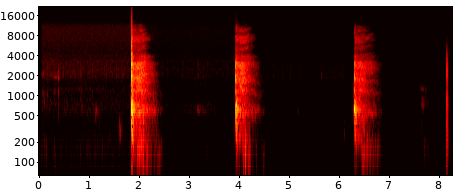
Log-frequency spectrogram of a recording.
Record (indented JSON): {
  "three_cough_length": "8.3 s",
  "three_cough_amplitude": 32768,
  "three_cough_signal_mean_std_ratio": 0.17,
  "survey_phase": "beta (2021-08-13 to 2022-03-07)",
  "age": "65+",
  "gender": "Male",
  "wearing_mask": "No",
  "symptom_none": true,
  "symptom_onset": "12 days",
  "smoker_status": "Never smoked",
  "respiratory_condition_asthma": false,
  "respiratory_condition_other": false,
  "recruitment_source": "REACT",
  "submission_delay": "2 days",
  "covid_test_result": "Negative",
  "covid_test_method": "RT-qPCR"
}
